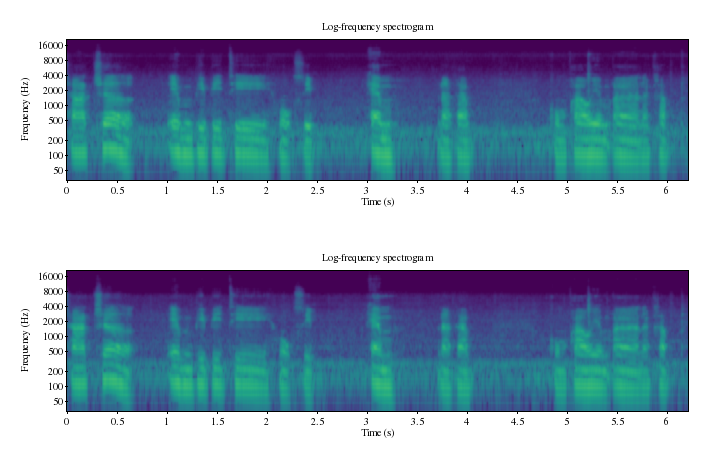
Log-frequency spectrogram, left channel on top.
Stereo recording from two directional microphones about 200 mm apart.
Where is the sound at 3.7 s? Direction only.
5° left (ahead or behind).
